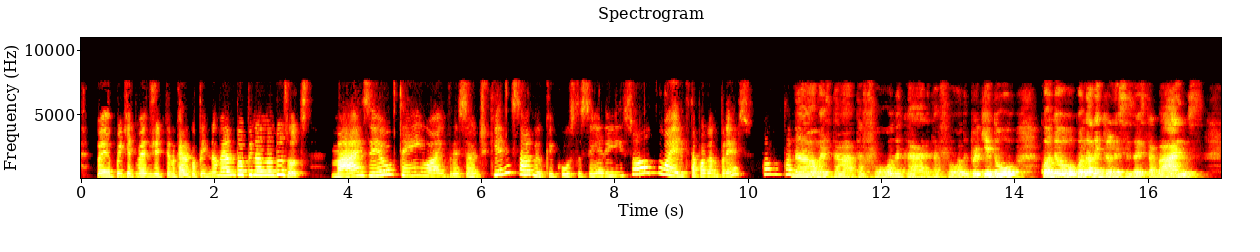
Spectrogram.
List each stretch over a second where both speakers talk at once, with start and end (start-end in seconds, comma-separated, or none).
none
